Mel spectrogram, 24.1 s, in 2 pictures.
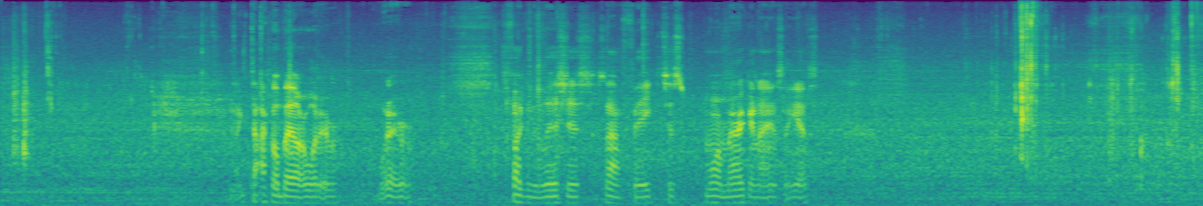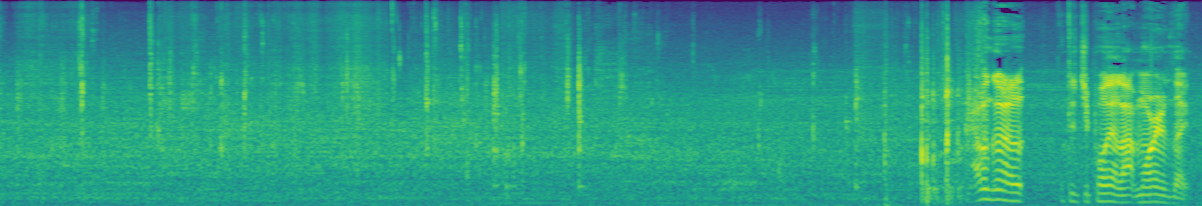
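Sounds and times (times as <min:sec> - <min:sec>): low hum inside a car: 0:00.0 - 0:24.0
chewing and mouth sounds: 0:09.8 - 0:21.2.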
